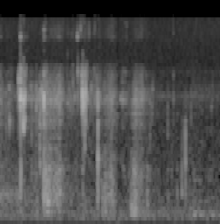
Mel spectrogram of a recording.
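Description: Close-miked eating sounds: chewing, with a series of short sharp clicks as a metal fork works instant noodles against a ceramic bowl.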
